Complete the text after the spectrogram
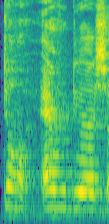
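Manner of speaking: mock, very high-pitched, shrill shouting. Retelling how she smacked his drink away: imitating someone yelling. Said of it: "starts yelling".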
